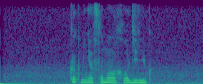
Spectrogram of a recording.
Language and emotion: Russian, neutral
